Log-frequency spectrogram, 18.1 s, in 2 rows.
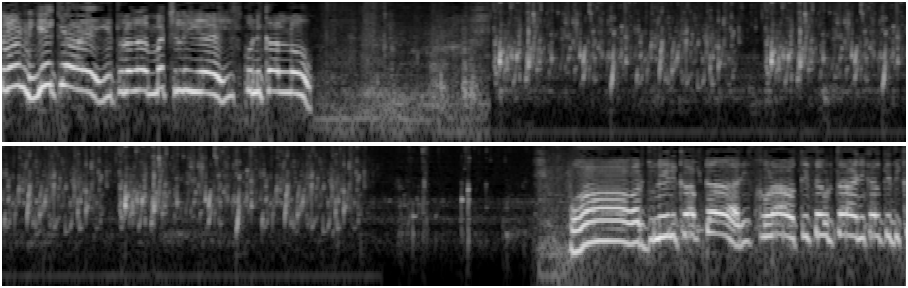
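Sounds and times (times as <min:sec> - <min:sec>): water bubbling and trickling: 0:04.8 - 0:14.4.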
